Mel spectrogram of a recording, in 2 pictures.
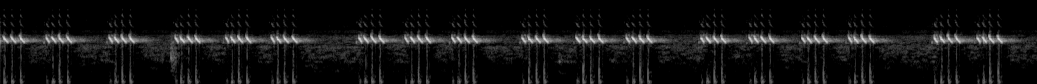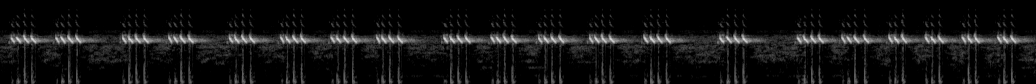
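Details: Cricket calling for a mate: a steady series of clear, high, ringing chirps, each made of three or four quick pulses, repeated about twice a second without pause for the whole stretch; no other sounds.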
